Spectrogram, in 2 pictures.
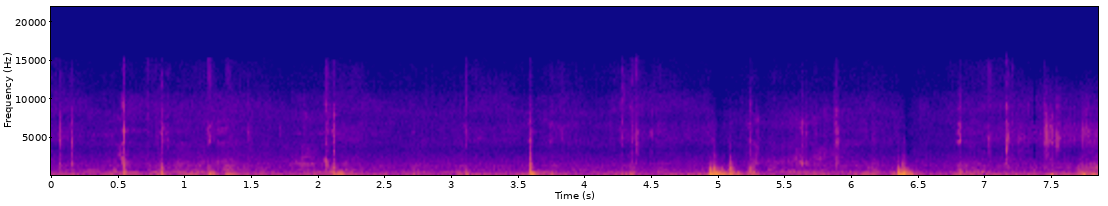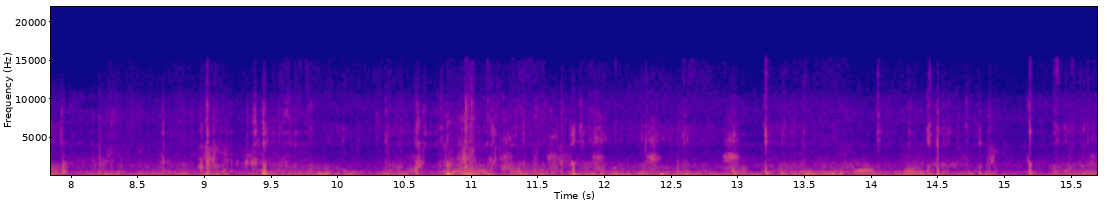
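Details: Colony of honey bees droning while hives are split, queen cells placed in the splits; a continuous low hum with stacked overtones persists under frequent sharp taps and knocks from hive work.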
